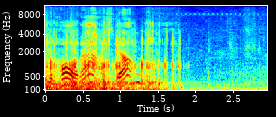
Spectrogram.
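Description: A scooter rattles and rumbles close by as it rolls over pavement.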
